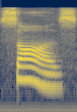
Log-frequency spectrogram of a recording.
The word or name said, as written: saws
